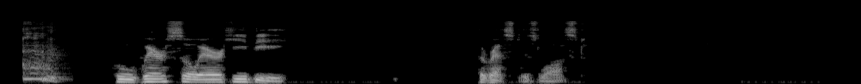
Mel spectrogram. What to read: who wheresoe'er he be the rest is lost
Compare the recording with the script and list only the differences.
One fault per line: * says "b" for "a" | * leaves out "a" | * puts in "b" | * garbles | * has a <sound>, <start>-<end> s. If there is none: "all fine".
* has a throat clearing, 0.2-0.8 s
